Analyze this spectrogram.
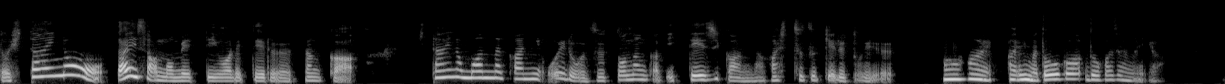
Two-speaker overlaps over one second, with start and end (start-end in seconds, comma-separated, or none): none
